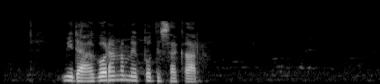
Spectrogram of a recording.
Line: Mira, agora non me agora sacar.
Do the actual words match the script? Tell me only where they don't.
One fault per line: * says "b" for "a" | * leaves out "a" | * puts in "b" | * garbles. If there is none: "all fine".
* says "podes" for "agora"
